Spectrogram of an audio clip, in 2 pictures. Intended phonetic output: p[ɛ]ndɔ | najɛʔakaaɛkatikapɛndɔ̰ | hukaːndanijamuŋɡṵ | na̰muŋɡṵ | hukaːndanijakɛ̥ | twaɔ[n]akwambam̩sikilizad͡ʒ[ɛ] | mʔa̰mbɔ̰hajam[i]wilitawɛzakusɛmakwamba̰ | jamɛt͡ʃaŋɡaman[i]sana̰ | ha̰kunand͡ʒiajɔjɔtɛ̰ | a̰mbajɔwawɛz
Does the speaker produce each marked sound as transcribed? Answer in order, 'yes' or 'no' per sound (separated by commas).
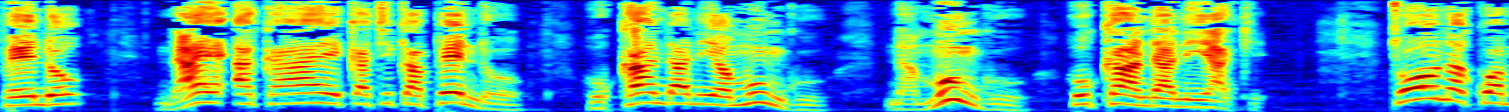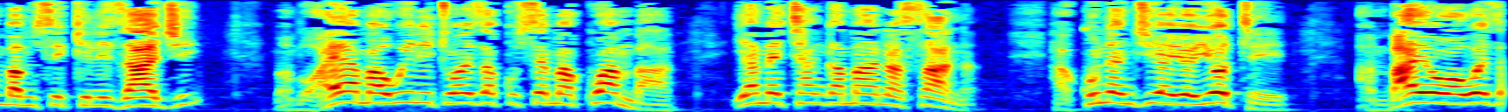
yes, yes, no, no, no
